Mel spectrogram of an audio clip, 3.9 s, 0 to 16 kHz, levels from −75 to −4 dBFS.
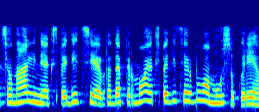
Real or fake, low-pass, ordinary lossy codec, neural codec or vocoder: fake; 7.2 kHz; AAC, 64 kbps; codec, 16 kHz, 4 kbps, FunCodec, trained on Chinese and English, 50 frames a second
